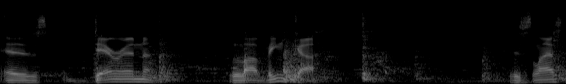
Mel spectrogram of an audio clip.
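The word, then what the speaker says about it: Hlavinka: His name is Darren Lavinka. His last name is spelled with an H. H L A V I N K A. So, silent H. Telling you how to pronounce his name.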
